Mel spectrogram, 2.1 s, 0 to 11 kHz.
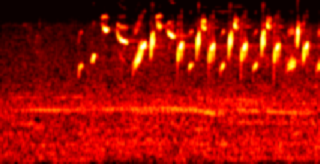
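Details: Song of a wild European goldfinch, 2018: a quick string of liquid, high twittering notes jumping up and down in pitch, with a faint steady tone underneath.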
